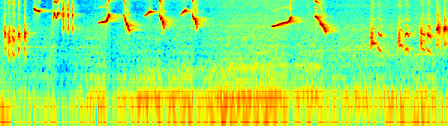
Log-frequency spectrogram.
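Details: Long-tailed shrike in full song packed with imitations, to stir other shrikes into singing: mixed high whistles, short downslurred chirps and chatter over steady low background noise.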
